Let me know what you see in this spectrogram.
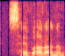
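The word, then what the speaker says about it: שבע: 세바라는 말이 7이라는 뜻이 됩니다. 세븐이랑 발음이 똑같아요.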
